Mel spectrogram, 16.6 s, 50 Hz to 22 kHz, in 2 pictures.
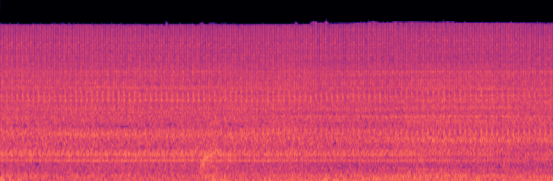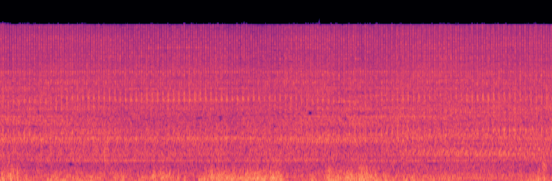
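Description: Honda CR-Z's 1.5-litre four-cylinder gasoline engine idling steadily under the open hood.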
